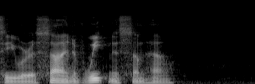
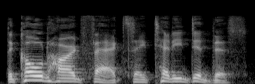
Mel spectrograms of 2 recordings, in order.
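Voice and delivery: huffy; 7 semitones higher than usual. A narrator's reading. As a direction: brush her off with cold certainty. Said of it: "Marge huffed".

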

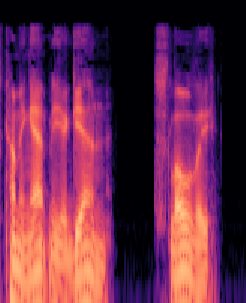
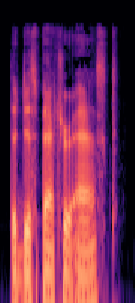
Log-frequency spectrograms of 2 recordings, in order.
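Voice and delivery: ordinary delivery, nothing marked

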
